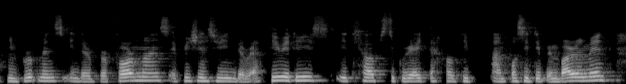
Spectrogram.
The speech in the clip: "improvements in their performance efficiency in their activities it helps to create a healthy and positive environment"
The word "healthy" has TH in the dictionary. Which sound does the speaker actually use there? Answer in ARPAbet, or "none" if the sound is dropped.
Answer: T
